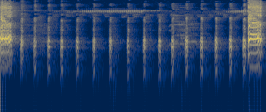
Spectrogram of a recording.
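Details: Hen red junglefowl cackling, framed by a loud harsh squawk at the start and end, with about sixteen short clucks in regular rhythm between them and a faint high hum.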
